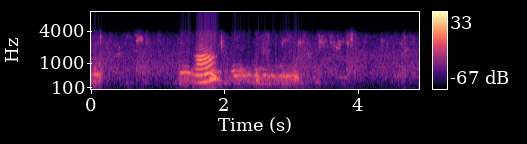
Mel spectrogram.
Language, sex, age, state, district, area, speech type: Dogri, female, 18-30, Jammu and Kashmir, Udhampur, rural, conversation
